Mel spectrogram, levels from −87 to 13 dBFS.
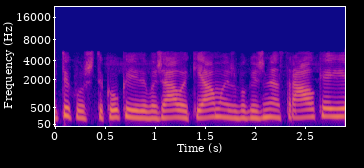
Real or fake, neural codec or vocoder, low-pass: real; none; 5.4 kHz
